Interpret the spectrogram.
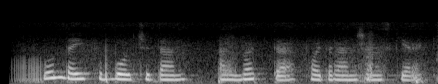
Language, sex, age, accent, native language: Uzbek, female, under 19, Xorazm, Uzbek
